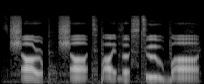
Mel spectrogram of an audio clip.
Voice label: robot voice sharp shot by the stubot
